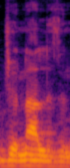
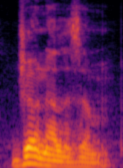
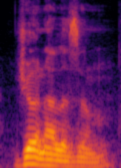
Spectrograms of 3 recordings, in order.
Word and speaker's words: journalism: who you are n al is them people pronounce does journalism it's not journalism the stress is not on them now the word is pronounced is journalism journalism you know so the stresses on the fest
